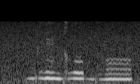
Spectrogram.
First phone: bʱ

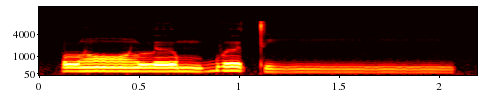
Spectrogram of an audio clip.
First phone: l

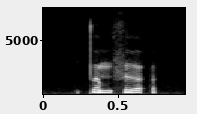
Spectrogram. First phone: t̪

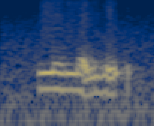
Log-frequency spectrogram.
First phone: n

